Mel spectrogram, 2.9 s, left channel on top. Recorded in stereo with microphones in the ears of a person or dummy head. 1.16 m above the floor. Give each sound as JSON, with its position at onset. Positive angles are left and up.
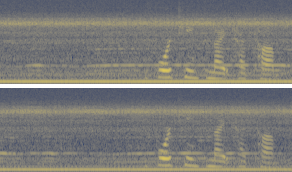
{"t": 1.5, "sound": "a woman speaking", "side_deg": 5}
